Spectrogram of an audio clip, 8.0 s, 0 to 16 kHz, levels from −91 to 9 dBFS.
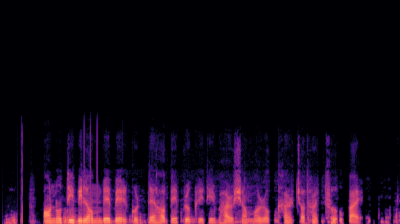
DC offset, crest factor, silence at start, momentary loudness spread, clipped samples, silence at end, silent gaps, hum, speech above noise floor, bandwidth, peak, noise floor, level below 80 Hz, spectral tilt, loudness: under 0.1%; 18 dB; 0.1 s; 13 LU; under 0.1%; 0.05 s; 0.49-0.55 s; none; 19 dB; 6.6 kHz; 0 dBFS; -37 dBFS; -50 dBFS; -9.5 dB/octave; -19 LUFS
